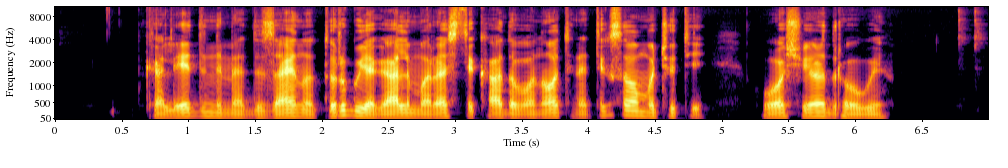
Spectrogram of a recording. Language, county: Lithuanian, Šiauliai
